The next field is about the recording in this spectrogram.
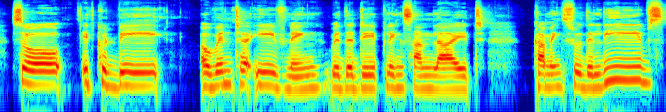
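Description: A woman with an unremarkable speaking voice talks at a fairly slow pace, with fairly low pitch, ordinary pitch variation and very even loudness. The sound is dry and close with no echo, on a very clean recording with a silent background. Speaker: composer. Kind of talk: casual interview.

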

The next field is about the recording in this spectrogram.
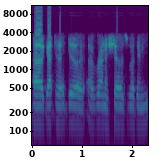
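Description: With a Texan accent, a man speaks at a moderate pace and medium pitch in a dry, close sound with no echo. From Texas, San Angelo. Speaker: country singer. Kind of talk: interview. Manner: halting.

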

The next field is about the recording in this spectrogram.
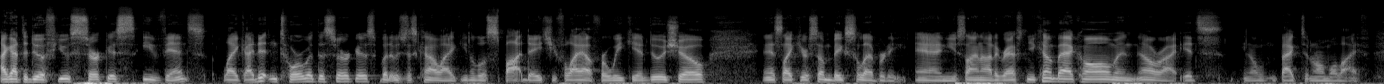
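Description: A plain, everyday voice moves at a fairly quick pace with fairly even intonation on a very clean recording with a silent background. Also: man, fairly low pitch for a man. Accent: American. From Indiana, US Midwest. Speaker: motivational speaker and author. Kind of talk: interview.

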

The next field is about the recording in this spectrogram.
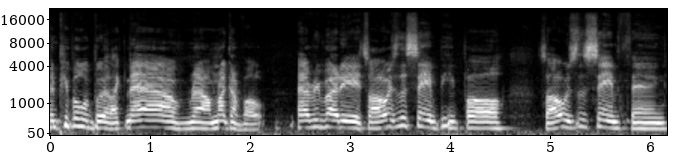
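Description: A woman with an American accent talks at a fairly quick pace in an ordinary speaking voice, fairly low in pitch with fairly even intonation, in a very clean recording, silent background. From Massachusetts, Lexington. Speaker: town councillor. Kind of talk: interview.

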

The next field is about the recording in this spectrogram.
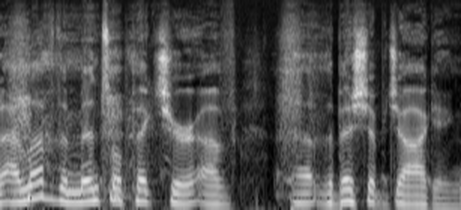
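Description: At a moderate pace, a man speaks in a normal speaking voice with a medium pitch and ordinary pitch variation. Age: 50s. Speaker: physician radio co-host. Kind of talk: radio interview.

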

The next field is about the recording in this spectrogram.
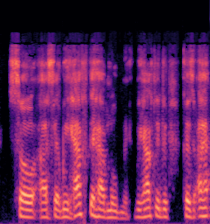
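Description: Talking at a very fast pace, a man with a New York accent has a fairly high pitch. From New York City (Queens). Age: 40s. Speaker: pastor and mindfulness teacher. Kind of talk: interview conversation.

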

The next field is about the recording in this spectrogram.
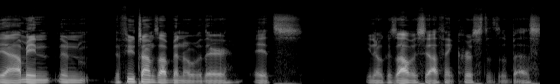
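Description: A man's very deep, low voice at a fairly quick pace, with big swings in loudness, in a very clean recording over a silent background. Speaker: podcast host. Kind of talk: casual interview. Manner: hesitant, many fillers.

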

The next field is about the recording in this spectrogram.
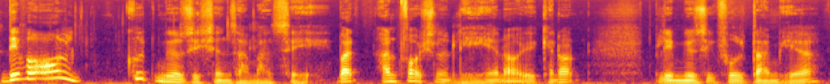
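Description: A man's fairly low, somewhat breathy voice with a dark, mellow tone and lively intonation, at a fairly quick pace, on a very clean recording with a silent background. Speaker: musician. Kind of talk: interview.

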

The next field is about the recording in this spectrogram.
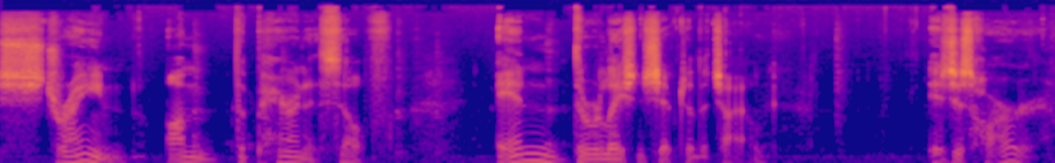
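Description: A man at a very slow pace, with lively intonation and long, frequent pauses. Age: 40s. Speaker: podcast guest. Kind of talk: casual chat.

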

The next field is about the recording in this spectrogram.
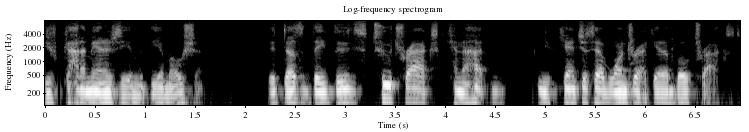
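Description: With an American accent, the speaker has a dark, mellow tone and fairly even intonation at a moderate pace. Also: man, fairly low pitch for a man. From Minneapolis, Minnesota. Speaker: crisis communications consultant. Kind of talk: interview.

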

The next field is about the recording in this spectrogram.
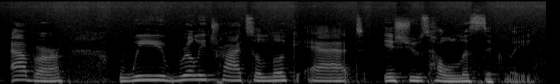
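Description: This woman has a normal speaking voice, speaking fairly slowly at a fairly low pitch with ordinary pitch variation. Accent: American. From Maryland, Prince George's County. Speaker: county council member. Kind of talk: radio interview. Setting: studio.

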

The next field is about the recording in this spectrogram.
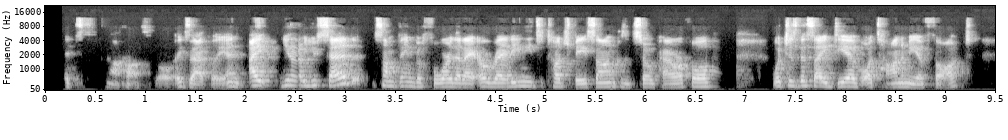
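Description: A woman at a fairly quick pace, with a New York accent. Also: medium pitch for a woman, ordinary pitch variation. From New York City, Queens. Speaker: dietitian. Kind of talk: casual chat. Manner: animated.

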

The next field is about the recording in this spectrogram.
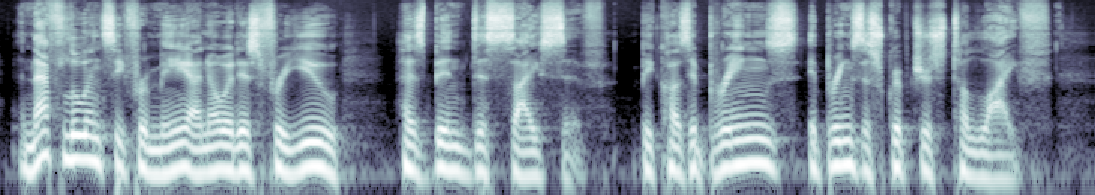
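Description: Heard in a very clean recording with a silent background, a man with an unremarkable speaking voice and an American accent talks at medium pitch with ordinary pitch variation. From New York, Brooklyn. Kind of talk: interview conversation. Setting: studio.

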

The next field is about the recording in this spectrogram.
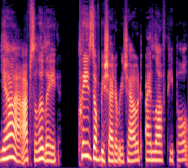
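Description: With a Canadian accent and a normal speaking voice, a woman with fairly low pitch talks at a moderate pace in a very clean recording with a silent background and a dry, close sound free of echo. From Canada. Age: 40s. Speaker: author and leadership advisor. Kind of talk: interview conversation.

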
